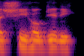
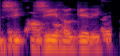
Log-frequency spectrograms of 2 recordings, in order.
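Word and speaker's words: 四方切り: I mean, think of the kata shihogiri. Nobody, exactly. Yeah, they don't pronounce it jihogiri.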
